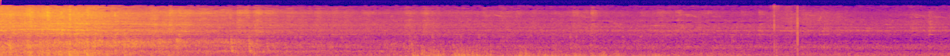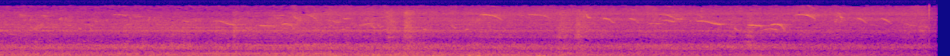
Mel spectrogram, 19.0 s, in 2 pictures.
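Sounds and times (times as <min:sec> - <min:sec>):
train coaches rumbling: 0:00.0 - 0:18.9
birds chirping: 0:04.8 - 0:18.8.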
